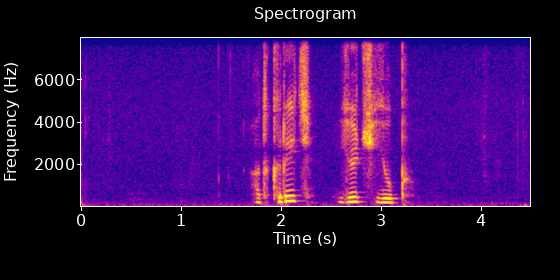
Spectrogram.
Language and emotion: Russian, neutral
